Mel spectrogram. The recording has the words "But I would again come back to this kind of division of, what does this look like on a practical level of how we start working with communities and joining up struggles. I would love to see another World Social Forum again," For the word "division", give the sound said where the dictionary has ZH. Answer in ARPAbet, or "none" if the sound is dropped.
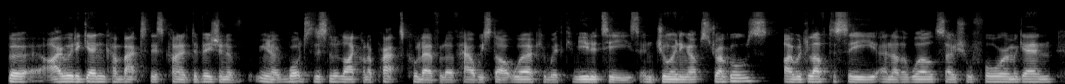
ZH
